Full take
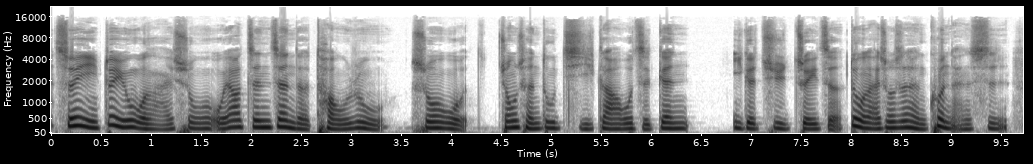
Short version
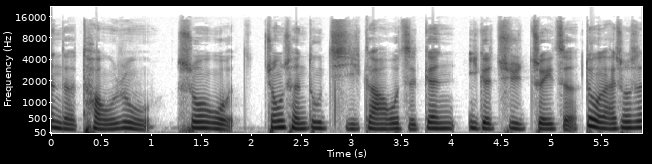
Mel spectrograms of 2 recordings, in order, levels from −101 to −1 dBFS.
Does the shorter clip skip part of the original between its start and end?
yes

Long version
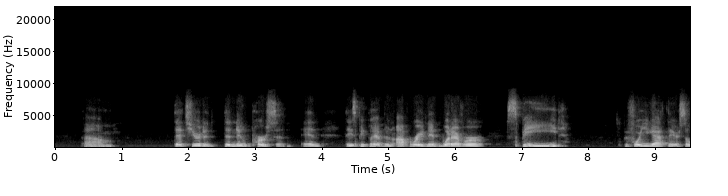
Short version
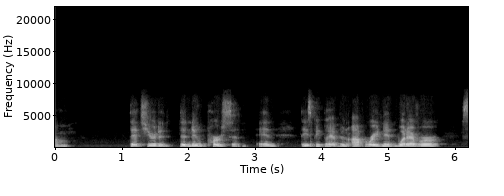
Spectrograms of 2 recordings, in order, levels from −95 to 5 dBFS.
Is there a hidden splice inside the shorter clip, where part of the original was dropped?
no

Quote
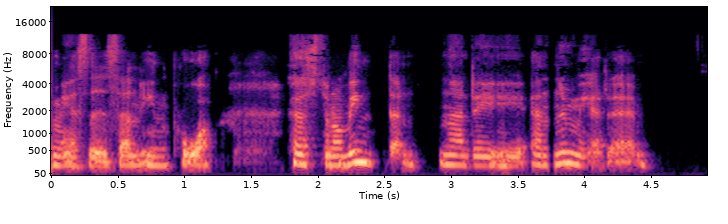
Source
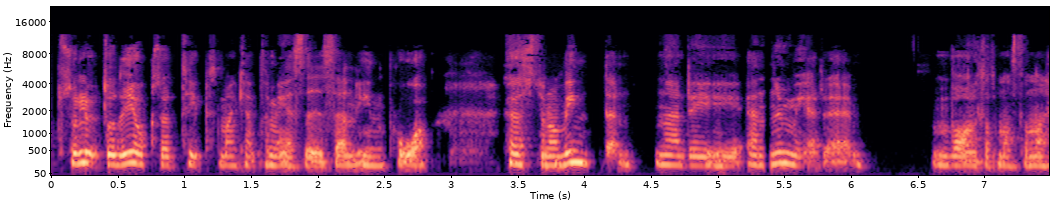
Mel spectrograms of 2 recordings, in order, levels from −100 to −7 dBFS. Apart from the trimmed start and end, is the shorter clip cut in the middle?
no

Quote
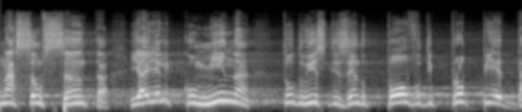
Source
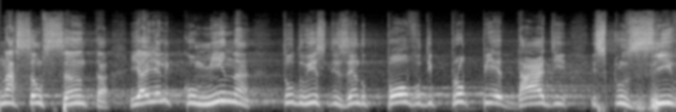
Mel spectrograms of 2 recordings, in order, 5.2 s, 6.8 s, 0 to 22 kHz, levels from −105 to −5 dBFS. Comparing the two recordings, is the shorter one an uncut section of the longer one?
yes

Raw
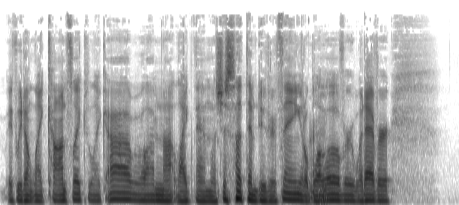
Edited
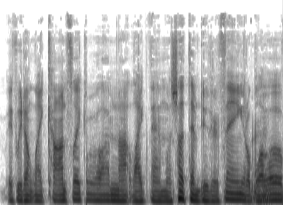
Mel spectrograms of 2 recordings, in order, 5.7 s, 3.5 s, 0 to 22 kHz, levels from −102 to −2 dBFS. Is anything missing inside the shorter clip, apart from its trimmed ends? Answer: yes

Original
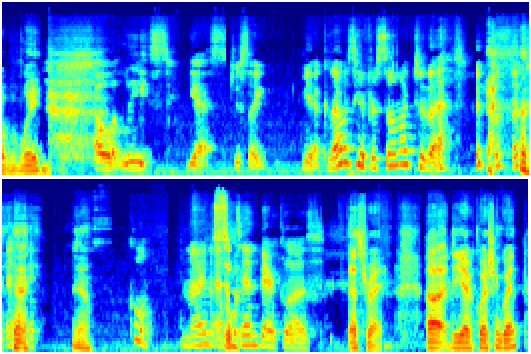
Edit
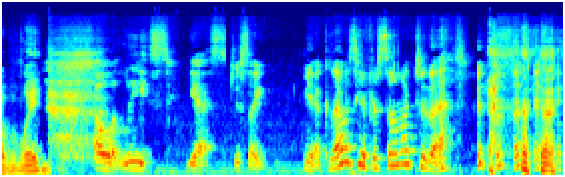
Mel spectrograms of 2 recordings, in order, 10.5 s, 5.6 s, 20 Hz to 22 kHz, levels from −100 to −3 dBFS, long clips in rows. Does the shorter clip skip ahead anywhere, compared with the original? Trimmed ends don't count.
no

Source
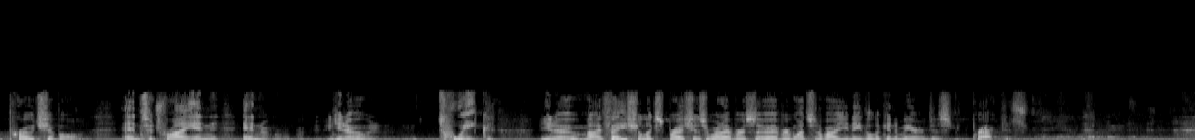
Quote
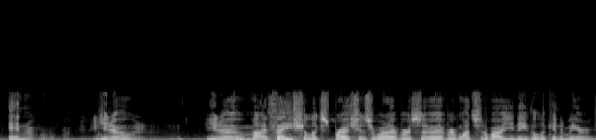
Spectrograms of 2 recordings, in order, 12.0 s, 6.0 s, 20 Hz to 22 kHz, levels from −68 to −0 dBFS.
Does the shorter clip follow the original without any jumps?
no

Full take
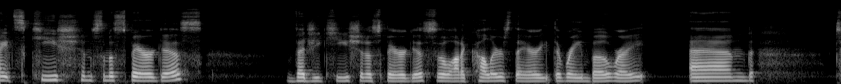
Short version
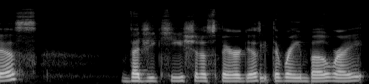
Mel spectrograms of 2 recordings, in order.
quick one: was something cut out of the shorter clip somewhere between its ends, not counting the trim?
yes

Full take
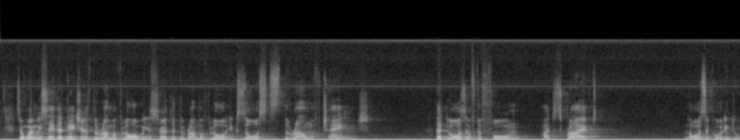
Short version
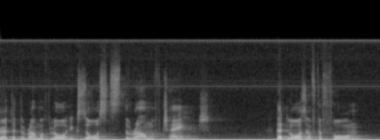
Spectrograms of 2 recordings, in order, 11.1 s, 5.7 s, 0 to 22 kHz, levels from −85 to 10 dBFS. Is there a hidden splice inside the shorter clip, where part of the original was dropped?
no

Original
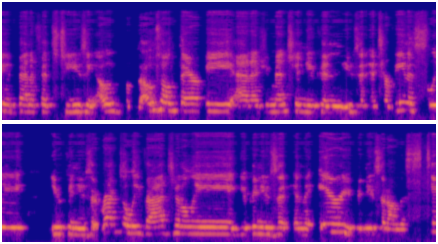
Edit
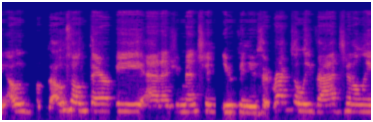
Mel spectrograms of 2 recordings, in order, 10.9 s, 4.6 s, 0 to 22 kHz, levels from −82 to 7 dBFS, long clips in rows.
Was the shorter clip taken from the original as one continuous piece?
no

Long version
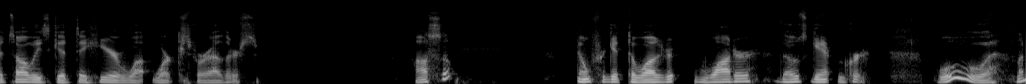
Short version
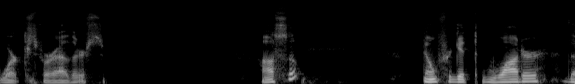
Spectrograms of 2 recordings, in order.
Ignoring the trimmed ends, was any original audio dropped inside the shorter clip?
yes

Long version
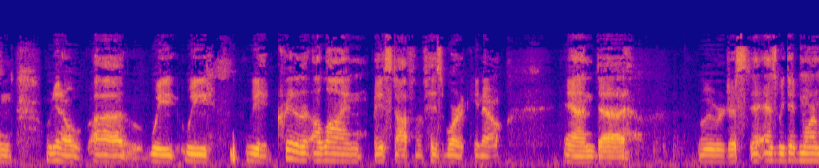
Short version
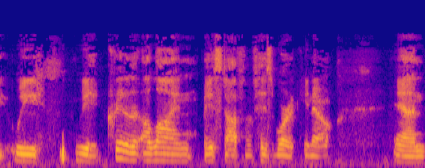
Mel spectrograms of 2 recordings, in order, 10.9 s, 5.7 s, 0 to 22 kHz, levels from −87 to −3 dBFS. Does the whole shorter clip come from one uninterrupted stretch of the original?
yes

